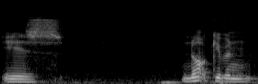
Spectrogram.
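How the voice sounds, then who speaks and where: This man's medium-pitched, slightly mellow voice keeps a fairly even intonation as he simultaneously interprets speeches at a parliamentary committee hearing. He sounds formal and measured, pausing with occasional fillers.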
